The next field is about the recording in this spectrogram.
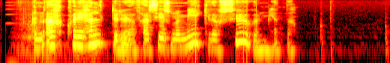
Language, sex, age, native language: Icelandic, female, 30-39, Icelandic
